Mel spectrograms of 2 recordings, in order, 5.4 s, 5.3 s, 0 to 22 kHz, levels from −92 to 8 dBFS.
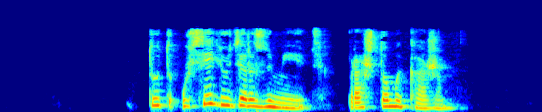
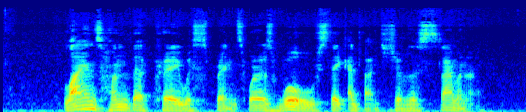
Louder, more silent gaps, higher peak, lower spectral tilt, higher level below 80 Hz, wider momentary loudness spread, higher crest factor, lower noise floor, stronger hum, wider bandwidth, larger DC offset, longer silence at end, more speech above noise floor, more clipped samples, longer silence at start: first, -19 LUFS vs -30 LUFS; neither; first, -2 dBFS vs -8 dBFS; about the same, -5 dB/octave vs -6 dB/octave; second, -60 dBFS vs -44 dBFS; about the same, 13 LU vs 12 LU; about the same, 20 dB vs 22 dB; first, -90 dBFS vs -55 dBFS; neither; second, 8 kHz vs 16.5 kHz; neither; first, 0.9 s vs 0.4 s; first, 71 dB vs 26 dB; neither; first, 1.5 s vs 0.65 s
